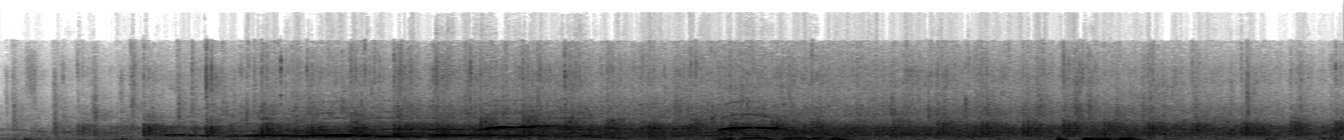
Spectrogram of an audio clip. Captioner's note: applause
